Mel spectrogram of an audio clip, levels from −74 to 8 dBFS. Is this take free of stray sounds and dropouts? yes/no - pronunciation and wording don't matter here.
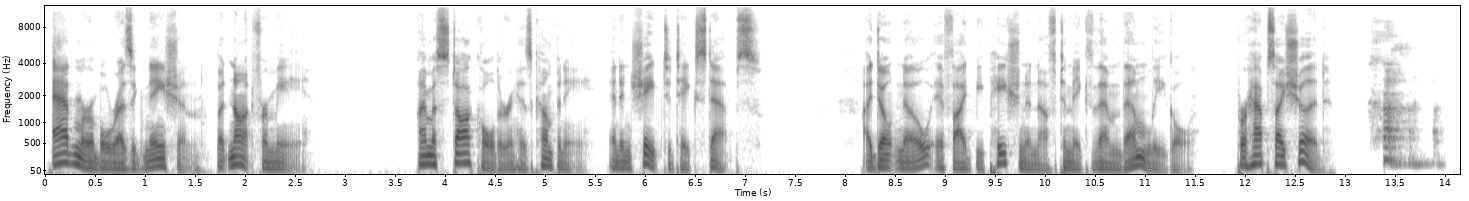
no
